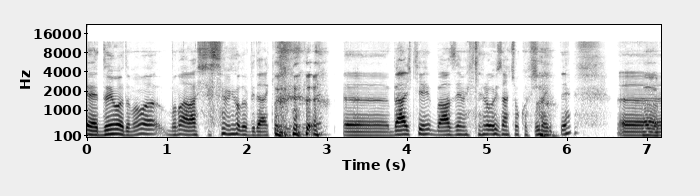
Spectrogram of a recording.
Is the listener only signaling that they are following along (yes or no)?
no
